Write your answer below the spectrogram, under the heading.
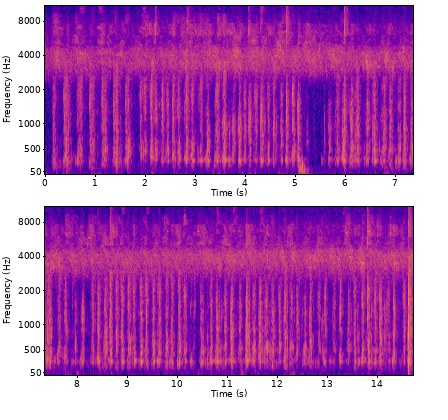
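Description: Hundreds of young broiler chicks in a brooder, peeping continuously in a dense, overlapping chorus.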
